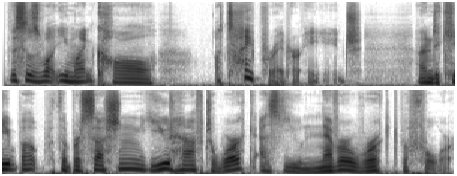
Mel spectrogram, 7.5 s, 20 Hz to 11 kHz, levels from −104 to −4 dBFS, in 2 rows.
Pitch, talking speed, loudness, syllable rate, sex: 125 Hz, 205 wpm, -20 LUFS, 5.4 syllables/s, male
